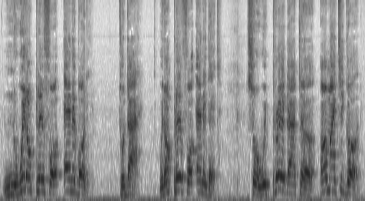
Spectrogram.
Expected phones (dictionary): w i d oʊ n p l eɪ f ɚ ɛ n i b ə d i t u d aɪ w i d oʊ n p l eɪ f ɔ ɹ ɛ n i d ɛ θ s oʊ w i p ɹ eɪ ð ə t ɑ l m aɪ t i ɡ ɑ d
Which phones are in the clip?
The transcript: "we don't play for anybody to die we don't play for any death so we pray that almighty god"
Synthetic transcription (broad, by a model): w i d oʊ n p l eɪ f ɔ ɛ n i b ə d i t u d aɪ w i d oʊ n p l eɪ f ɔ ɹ ɛ n i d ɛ t s oʊ w i p ɹ eɪ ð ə t ɑ l m aɪ t i ɡ ɑ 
